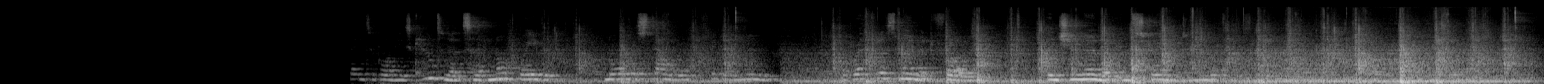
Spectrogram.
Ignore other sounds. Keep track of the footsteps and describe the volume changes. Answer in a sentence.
The loudness of the footsteps goes up.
